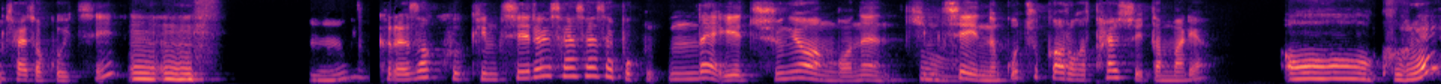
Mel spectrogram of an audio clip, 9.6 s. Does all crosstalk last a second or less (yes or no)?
yes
